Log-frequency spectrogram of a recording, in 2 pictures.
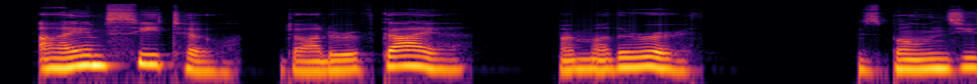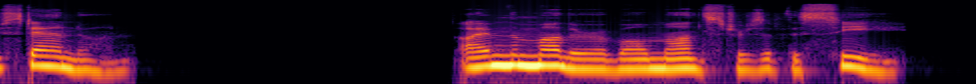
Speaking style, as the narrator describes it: the vast shape growled, in that impossibly deep voice

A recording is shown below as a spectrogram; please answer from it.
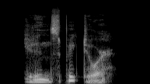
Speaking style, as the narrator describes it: He said in a colorless voice, half as a question, half as a reproach

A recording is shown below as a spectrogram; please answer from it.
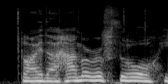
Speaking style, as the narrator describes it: he cried

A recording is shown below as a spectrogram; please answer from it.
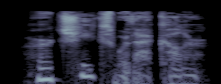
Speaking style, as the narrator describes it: Steve said, his voice low

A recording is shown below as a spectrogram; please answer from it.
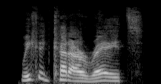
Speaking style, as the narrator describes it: someone says

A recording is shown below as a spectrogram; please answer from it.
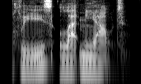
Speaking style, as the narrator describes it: I said calmly

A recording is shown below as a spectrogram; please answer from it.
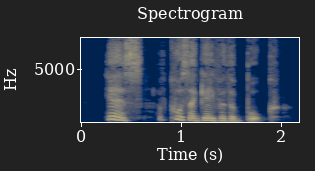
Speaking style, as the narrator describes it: he answered crossly

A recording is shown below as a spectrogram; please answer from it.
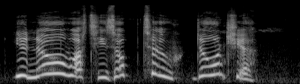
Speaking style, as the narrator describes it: Effie asks her sharply

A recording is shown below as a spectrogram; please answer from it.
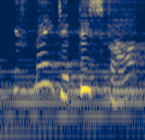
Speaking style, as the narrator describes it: Louise said, almost pleading

